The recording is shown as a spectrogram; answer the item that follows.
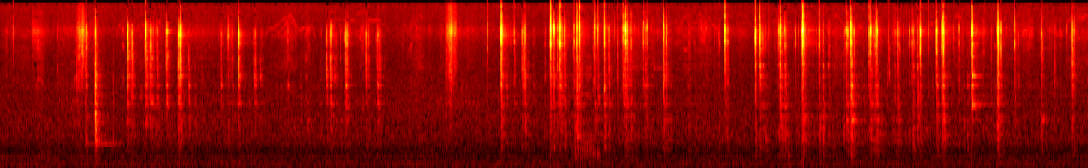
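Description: Socket ratchet clicking in quick runs as the bolts of a vertical pump's shaft coupling are run in, with scattered metal clicks and taps from handling the bolts before that. The runs of ratchet clicks come thicker from about halfway through.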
